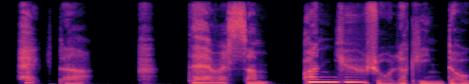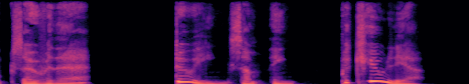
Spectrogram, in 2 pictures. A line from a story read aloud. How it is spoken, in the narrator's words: Sunny whispered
